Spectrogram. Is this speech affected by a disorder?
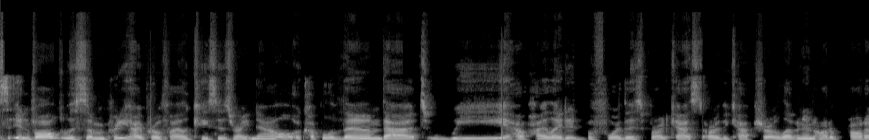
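No.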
